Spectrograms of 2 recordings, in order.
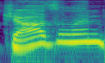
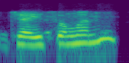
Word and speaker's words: Jacelyn: We'll start off with, I think this is pronounced Jocelyn, perhaps. Is this Jocelyn? How do I say your name? It's Jacelyn.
